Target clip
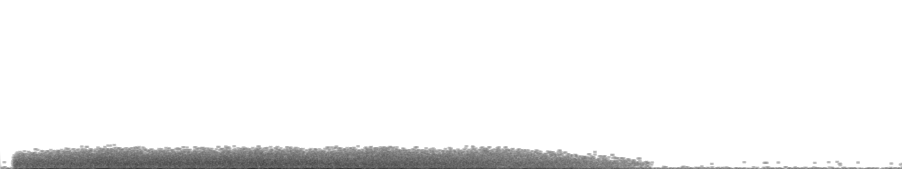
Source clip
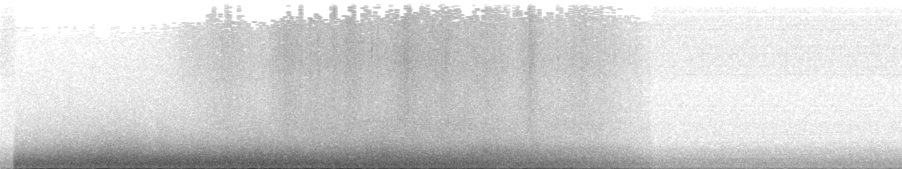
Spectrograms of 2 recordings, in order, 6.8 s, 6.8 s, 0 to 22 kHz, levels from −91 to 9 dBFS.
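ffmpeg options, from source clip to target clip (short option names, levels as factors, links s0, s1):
-filter_complex "[0:a]acrossover=split=2900[s0][s1];[s1]acompressor=threshold=0.00398:ratio=4:attack=1:release=60[s2];[s0][s2]amix=inputs=2:normalize=0,afftfilt=real='re*gte(hypot(re,im),0.02)':imag='im*gte(hypot(re,im),0.02)':win_size=1024:overlap=0.75,volume=1.41"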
